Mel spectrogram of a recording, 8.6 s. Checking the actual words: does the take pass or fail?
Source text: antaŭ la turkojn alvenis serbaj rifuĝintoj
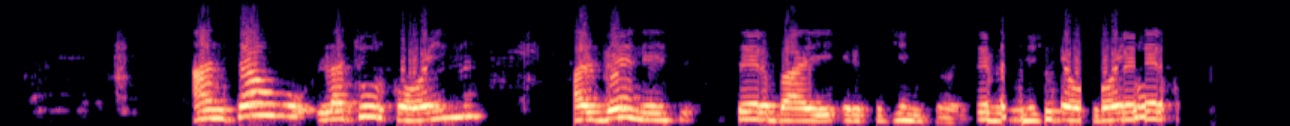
fail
